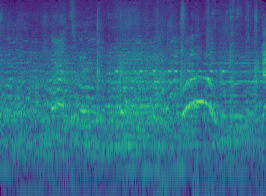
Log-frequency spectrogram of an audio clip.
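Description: Audience chatter filling a large theatre hall, many voices overlapping, with music playing underneath.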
